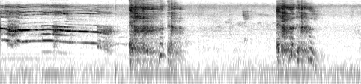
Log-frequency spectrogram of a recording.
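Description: Ayam Pelung rooster finishing a long, drawn-out crow, held on one note and sinking slightly before it breaks off about two seconds in. Two short, harsh, rasping bursts follow, one just after and one near the end.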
